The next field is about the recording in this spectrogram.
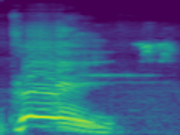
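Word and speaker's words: play: no need to প্লে এই যে প্লে না পি টা ফ উচ্চারণ হবে নো নিড টু প্লে ছবি আকার দরকার নাই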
